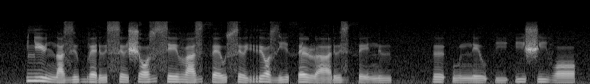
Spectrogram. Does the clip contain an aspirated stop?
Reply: no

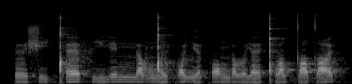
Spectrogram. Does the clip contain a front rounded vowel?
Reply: no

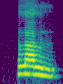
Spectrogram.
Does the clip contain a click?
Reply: no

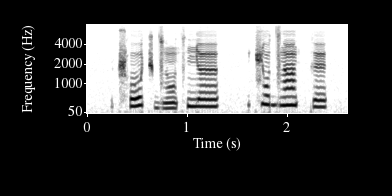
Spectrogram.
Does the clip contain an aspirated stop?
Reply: yes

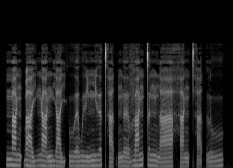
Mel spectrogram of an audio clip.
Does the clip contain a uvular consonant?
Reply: no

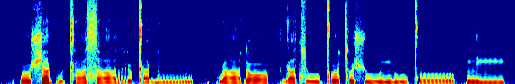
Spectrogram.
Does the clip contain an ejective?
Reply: yes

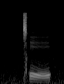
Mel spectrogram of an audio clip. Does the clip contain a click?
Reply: yes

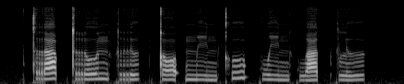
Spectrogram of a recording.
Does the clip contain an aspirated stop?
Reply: yes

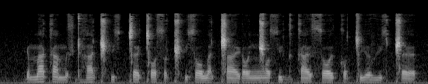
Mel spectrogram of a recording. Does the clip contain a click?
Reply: yes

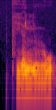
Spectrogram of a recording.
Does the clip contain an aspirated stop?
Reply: yes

